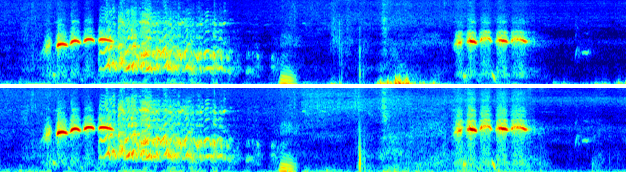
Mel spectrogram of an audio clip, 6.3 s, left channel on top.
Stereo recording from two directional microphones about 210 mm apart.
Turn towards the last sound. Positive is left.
turn(degrees=0)  # may be behind; listen again after turning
